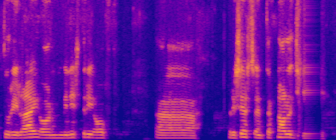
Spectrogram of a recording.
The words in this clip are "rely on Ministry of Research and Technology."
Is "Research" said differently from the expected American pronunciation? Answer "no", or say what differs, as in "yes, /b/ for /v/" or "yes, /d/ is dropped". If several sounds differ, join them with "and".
yes, /s/ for /tʃ/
